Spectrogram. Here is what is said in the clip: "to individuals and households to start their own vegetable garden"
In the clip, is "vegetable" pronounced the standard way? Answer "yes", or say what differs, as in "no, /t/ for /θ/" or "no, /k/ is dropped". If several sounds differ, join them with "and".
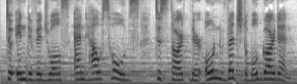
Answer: yes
